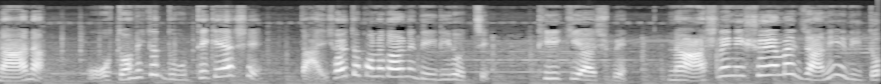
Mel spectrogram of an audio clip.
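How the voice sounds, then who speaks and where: A woman voicing an anxious young female office worker who tells her ghost story in suspenseful, drawn-out phrases. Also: high voice. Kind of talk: dramatic first-person horror narration for a cartoon. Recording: music under the voice.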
